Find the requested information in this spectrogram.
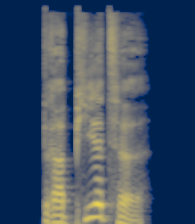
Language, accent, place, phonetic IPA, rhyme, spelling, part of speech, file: German, Germany, Berlin, [dʁaˈpiːɐ̯tə], -iːɐ̯tə, drapierte, adjective / verb, De-drapierte.ogg
- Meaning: inflection of drapieren: 1. first/third-person singular preterite 2. first/third-person singular subjunctive II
